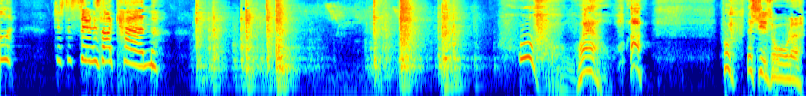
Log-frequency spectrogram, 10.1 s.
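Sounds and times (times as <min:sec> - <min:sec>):
speech: 0:00.7 - 0:02.1, 0:06.6 - 0:08.0, 0:09.0 - 0:10.0
door being unlocked, rattling clunks and knocks: 0:02.4 - 0:06.3.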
